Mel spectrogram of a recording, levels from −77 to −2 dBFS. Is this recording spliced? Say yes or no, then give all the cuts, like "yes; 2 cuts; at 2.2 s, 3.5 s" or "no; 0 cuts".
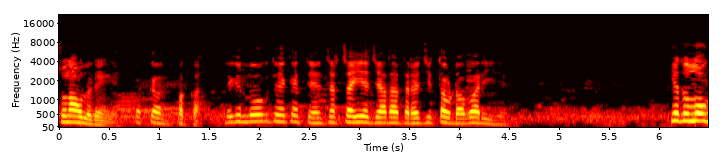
no; 0 cuts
